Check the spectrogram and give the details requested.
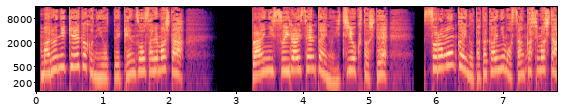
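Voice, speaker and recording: An actress voicing a gentle, courteous young warship girl who serves her admiral in an anime game, with a deferential, polite manner. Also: very high-pitched, lively intonation, moderate pace, dry recording, studio quality, heavily acted. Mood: polite, composed. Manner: soft-spoken, courteous, deferential. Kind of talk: Japanese anime game voice acting.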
